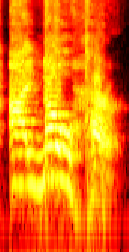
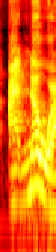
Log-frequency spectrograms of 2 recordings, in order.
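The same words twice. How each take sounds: First: KNOW HER drawn out, higher and louder; emphatic insistence. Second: Said in the usual way. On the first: Acted. An acquaintance insisting on knowing her, emphatic and drawn out. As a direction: stretch "know her" slowly and push it up loud.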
